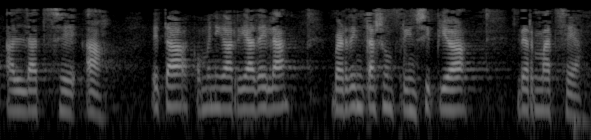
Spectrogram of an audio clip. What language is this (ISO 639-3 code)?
eus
